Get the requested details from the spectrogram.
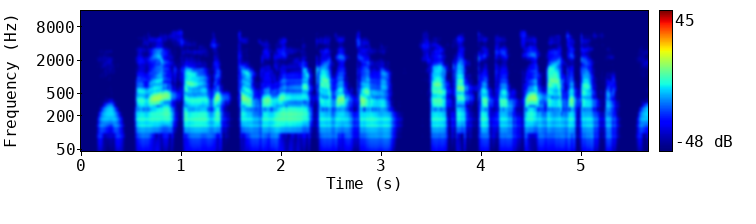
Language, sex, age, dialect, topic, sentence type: Bengali, female, 25-30, Standard Colloquial, banking, statement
